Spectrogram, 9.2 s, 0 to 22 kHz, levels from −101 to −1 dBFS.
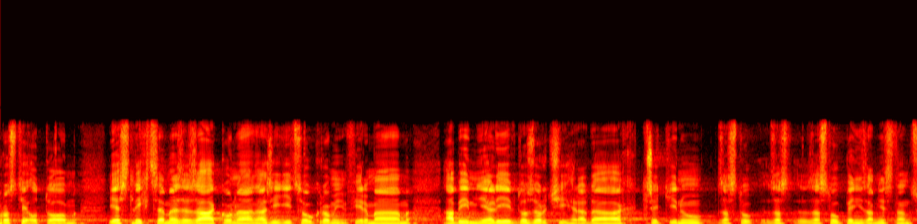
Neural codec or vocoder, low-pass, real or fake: none; 9.9 kHz; real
